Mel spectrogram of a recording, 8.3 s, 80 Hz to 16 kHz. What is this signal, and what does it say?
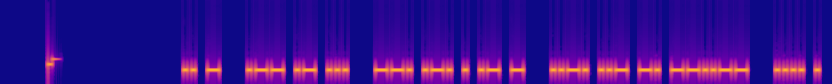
Morse code, heard as a keyed tone, about 32 wpm, 700 Hz. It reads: IT WAS GREAT FUN, HE
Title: Sentences from Top 1000 Words - Review Part 4 - 30wpm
